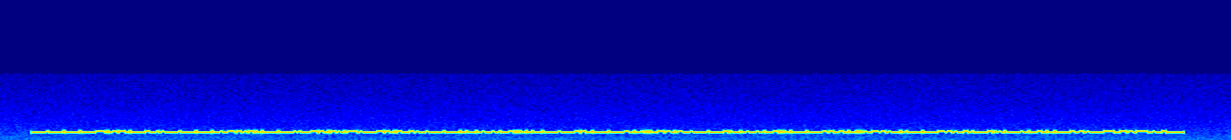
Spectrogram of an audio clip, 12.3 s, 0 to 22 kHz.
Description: RTTY (45.45 baud, 170 Hz shift), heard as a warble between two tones, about 1360 Hz centre. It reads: CQ DX DE BG4LPY BG4LPY K UR0IT TU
